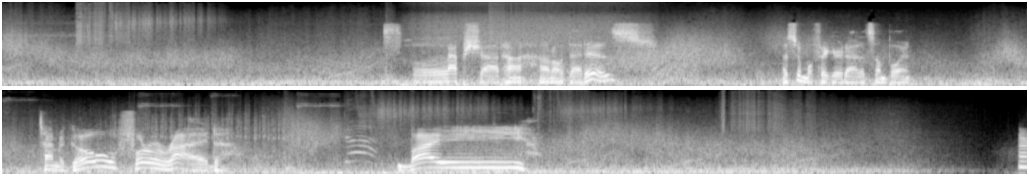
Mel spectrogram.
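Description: A deep, roaring wind swirls steadily and fades away at the end.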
